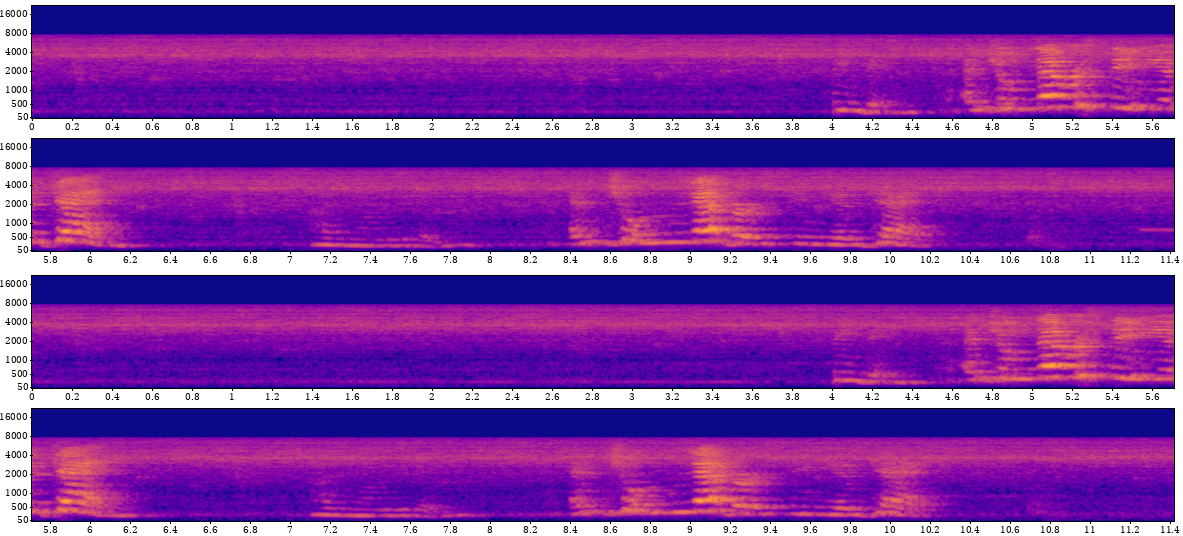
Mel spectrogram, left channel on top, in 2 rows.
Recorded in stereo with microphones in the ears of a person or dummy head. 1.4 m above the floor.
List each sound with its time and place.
0.0 s running water: 20° left (ahead or behind), 0.9 m
4.0 s a shout: 15° left (ahead or behind), 1.5 m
